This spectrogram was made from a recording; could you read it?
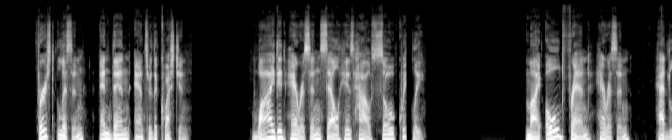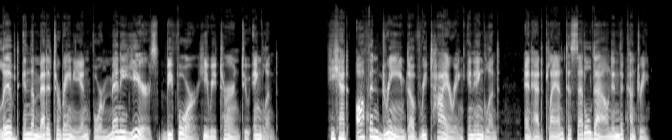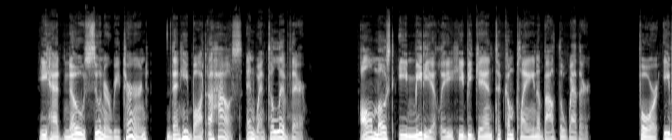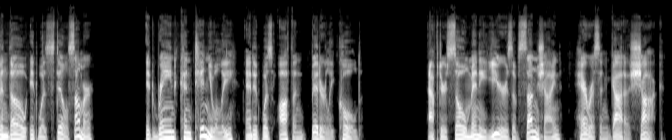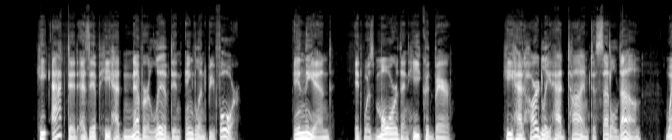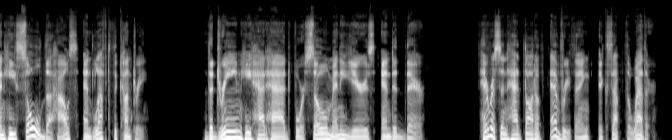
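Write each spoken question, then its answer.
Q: Why did Harrison sell his house so quickly?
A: Because he couldn't bear the English weather: it rained continually and was often bitterly cold.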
